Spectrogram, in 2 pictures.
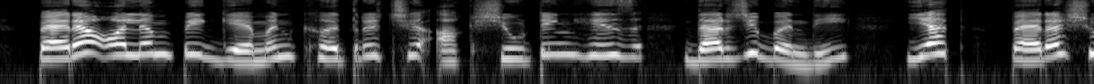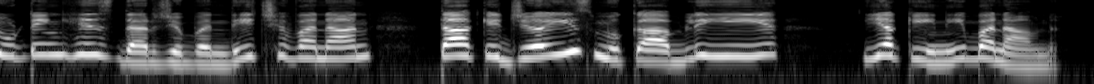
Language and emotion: Kashmiri, neutral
